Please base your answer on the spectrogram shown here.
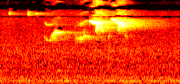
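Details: Blue-black grassquit singing: a short rising note followed by a bright, buzzy high burst, all in under a second against a quiet background hum.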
